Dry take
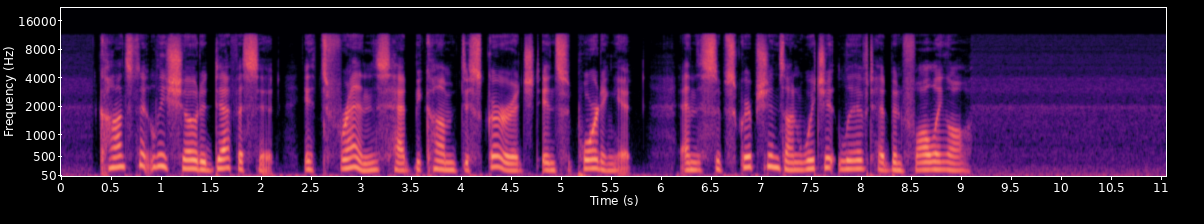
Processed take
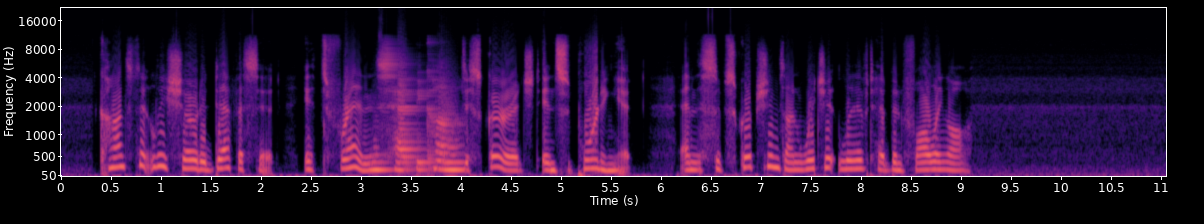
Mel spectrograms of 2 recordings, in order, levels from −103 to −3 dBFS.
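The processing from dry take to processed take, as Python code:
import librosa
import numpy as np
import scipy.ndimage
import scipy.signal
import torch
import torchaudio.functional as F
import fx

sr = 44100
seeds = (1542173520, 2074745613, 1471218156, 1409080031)

y = fx.high_shelf(x, sr, hz=7900.0, db=-12.0)
y = fx.env_lowpass_down(y, sr, base_hz=2800.0, full_db=-22.5)
y = 10.0 ** (-17.0 / 20.0) * np.tanh(y / 10.0 ** (-17.0 / 20.0))
y = fx.room_flutter(y, sr, wall_m=3.9, rt60_s=0.54, at=(3.06, 4.04))
y = np.clip(y, -10.0 ** (-23.0 / 20.0), 10.0 ** (-23.0 / 20.0))
y = fx.graphic_eq(y, sr, hz=(125, 500, 4000, 8000), db=(11, -9, 5, 11), at=(4.89, 5.63))
y = fx.band_squash(y, sr, depth_pct=40, at=(6.38, 6.93))
y = y * librosa.db_to_amplitude(-9.0)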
